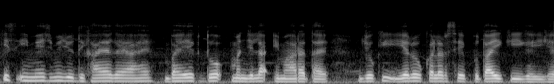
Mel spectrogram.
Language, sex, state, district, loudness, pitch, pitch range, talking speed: Hindi, male, Uttar Pradesh, Lalitpur, -17 LUFS, 145 Hz, 135-150 Hz, 225 wpm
